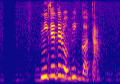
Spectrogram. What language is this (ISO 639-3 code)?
ben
